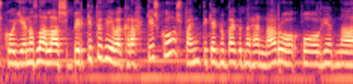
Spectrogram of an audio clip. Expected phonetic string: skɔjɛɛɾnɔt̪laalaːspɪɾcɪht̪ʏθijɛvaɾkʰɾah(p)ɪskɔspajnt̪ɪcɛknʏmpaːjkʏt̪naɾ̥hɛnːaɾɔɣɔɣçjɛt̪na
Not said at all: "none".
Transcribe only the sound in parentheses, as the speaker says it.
c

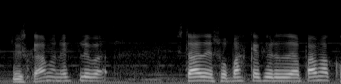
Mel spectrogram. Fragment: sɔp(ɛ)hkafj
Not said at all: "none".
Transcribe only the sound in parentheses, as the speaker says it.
a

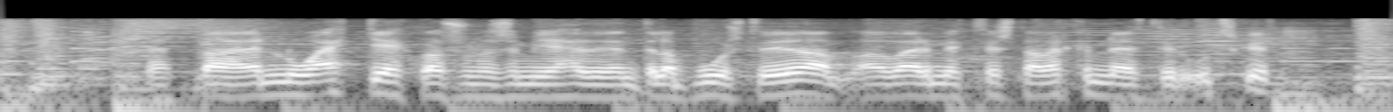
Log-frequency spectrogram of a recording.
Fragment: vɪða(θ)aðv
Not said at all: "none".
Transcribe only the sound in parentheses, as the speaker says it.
ð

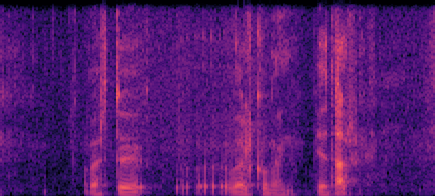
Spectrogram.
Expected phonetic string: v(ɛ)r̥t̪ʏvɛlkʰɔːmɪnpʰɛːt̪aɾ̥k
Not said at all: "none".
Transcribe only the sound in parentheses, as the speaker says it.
ɛ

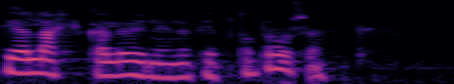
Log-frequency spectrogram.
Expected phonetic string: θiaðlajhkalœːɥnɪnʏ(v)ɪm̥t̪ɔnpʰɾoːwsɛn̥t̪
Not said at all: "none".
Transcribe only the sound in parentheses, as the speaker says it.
f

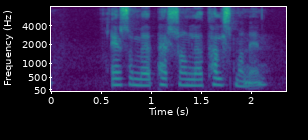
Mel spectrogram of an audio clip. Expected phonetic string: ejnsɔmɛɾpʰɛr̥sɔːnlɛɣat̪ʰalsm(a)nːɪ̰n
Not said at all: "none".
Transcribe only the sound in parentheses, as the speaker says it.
a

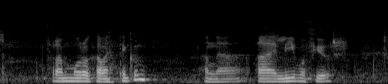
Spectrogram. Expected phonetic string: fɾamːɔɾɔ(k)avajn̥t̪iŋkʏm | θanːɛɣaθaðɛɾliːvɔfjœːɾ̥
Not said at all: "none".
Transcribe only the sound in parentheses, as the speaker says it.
k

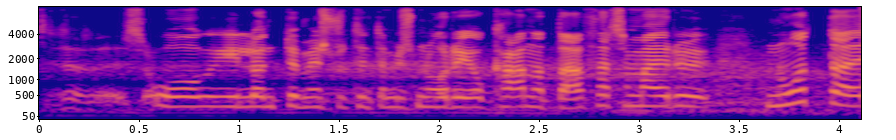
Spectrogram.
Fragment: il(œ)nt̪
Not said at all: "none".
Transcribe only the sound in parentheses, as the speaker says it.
œ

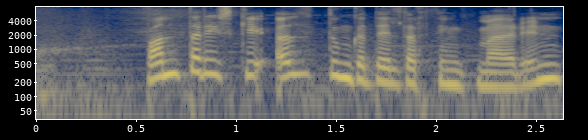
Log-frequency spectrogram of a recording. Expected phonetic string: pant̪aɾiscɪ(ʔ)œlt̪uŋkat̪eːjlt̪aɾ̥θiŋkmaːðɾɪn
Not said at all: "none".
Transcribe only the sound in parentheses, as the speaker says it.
ʔ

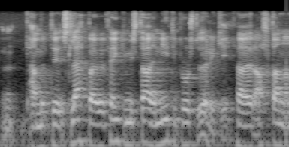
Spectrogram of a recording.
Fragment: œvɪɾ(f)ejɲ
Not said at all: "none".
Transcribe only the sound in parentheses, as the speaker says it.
f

